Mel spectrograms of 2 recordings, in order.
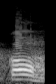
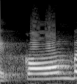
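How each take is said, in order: First: "കോം" ending on m; silent b. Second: "കോംബ്" with a sounded b; wrong pronunciation. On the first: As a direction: say "കോം" as kohm, no b. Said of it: "ബി എപ്പോഴും silent". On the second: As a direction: say "കോംബ്" as kohmb. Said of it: "കോംബ് എന്നല്ല". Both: Shown as a demonstration.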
